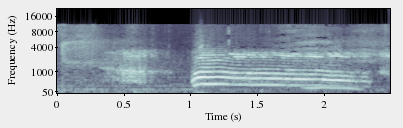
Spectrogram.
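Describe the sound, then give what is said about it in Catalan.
A person yawns: a breathy intake of air, then a long, loud, voiced moan holding a steady tone for over a second before sagging lower in pitch and fading out. “Badalla una mica, va, badalla.”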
